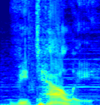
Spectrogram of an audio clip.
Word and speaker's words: Vitali: the East he's Vitti when he's fighting out west he wants to be called Vitali is he Vitali or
